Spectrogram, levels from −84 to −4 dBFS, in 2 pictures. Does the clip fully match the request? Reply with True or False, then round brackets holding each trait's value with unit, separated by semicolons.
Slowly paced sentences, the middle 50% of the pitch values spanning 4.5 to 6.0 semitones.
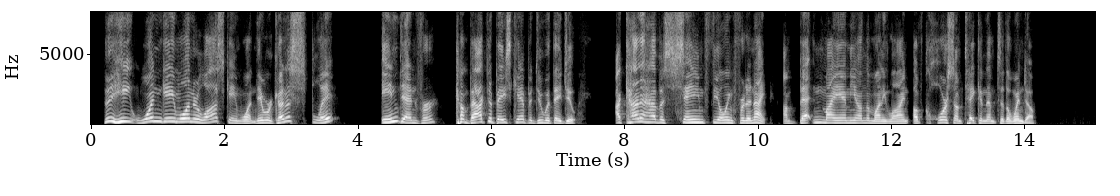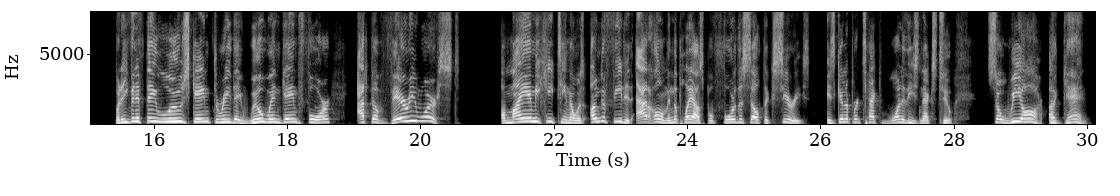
False (190 wpm; 5.1 semitones)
